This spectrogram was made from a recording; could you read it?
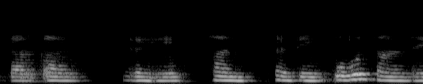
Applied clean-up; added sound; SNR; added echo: neural mask model DeepFilterNet 3.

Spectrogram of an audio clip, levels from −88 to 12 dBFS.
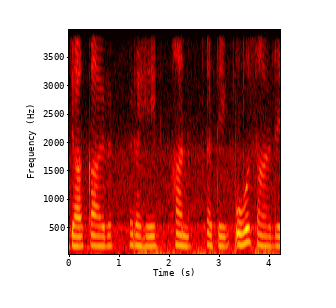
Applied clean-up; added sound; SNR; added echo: none; none; none; none.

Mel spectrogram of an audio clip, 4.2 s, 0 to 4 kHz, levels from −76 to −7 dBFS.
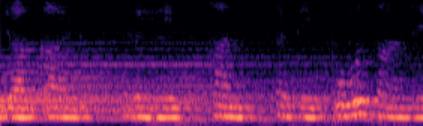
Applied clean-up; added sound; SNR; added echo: none; Gong; 9 dB; reverberation time 0.8 s.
